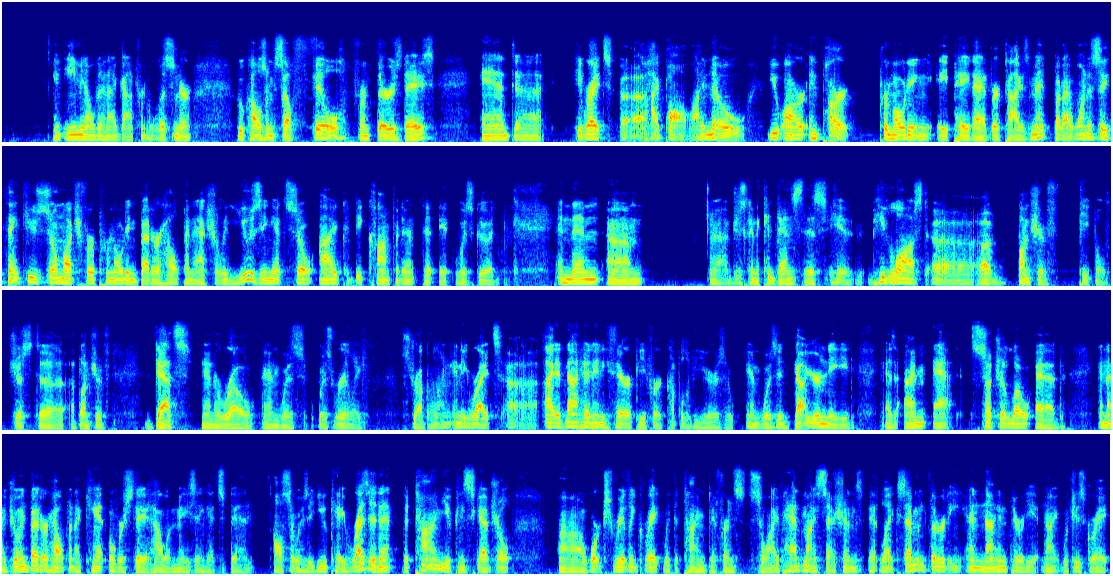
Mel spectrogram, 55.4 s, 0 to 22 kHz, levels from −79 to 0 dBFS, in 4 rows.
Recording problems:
high frequencies cut off; noticeable; nothing above 7.5 kHz
garbled, watery; slightly

